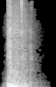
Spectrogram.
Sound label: household cupboard door cheap thin close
